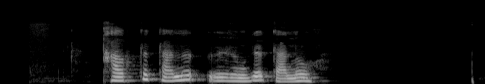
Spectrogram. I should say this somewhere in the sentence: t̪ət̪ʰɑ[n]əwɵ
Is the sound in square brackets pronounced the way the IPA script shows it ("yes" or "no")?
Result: yes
